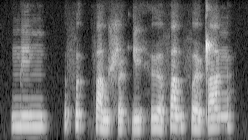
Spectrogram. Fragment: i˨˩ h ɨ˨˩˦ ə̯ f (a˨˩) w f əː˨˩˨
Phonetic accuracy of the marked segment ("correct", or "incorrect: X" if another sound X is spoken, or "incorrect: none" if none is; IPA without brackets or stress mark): incorrect: a˧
